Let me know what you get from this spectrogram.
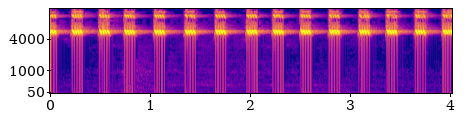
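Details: Rapid, regular high chirps from a field cricket (dế mèn), roughly three to four each second without pause, against near silence with faint low taps.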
